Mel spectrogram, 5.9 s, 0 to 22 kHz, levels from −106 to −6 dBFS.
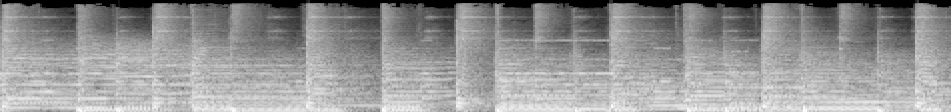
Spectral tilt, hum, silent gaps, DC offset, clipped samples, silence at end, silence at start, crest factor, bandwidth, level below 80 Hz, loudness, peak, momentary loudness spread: -5 dB/octave; none; none; under 0.1%; under 0.1%; 0 s; 0 s; 14 dB; 19.5 kHz; -22 dBFS; -15 LUFS; 0 dBFS; 3 LU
